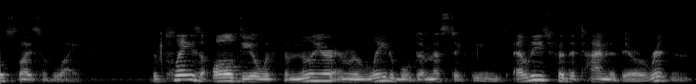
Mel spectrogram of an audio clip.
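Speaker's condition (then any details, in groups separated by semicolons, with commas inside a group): No condition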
